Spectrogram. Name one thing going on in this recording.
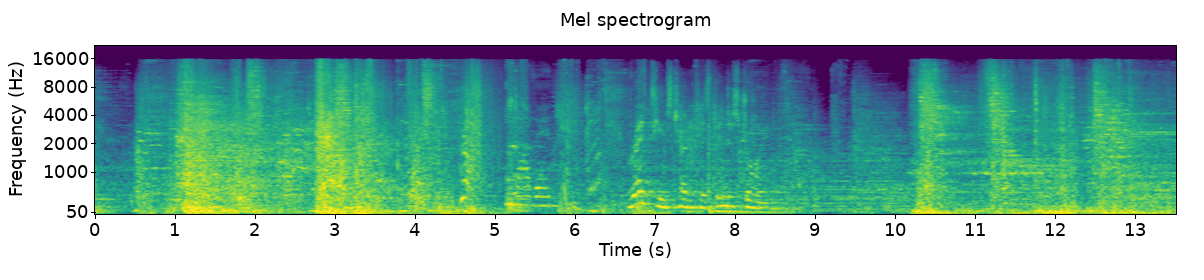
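Magic spells whoosh and burst in a fast fight.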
